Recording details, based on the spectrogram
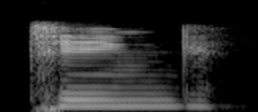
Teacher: listen becomes ting and is said with a high level tone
